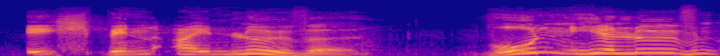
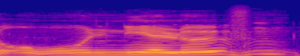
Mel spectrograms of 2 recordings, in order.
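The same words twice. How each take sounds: First: Loud call. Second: Distant echoing repeat. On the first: Goat shouting into the cave, loud. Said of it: "rief ganz laut". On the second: The cave echoing the goat's call, distant. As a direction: sound like the cave calling back. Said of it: "Und das Echo". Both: Acted.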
